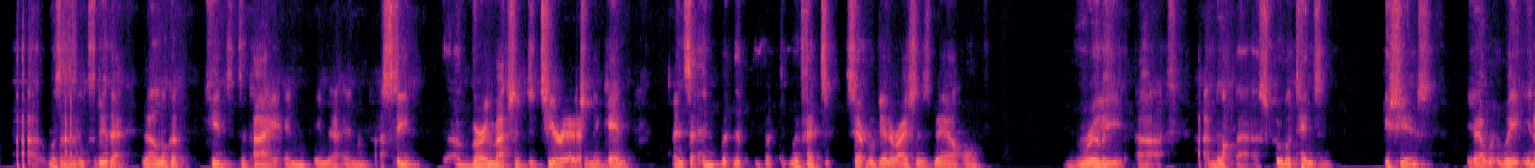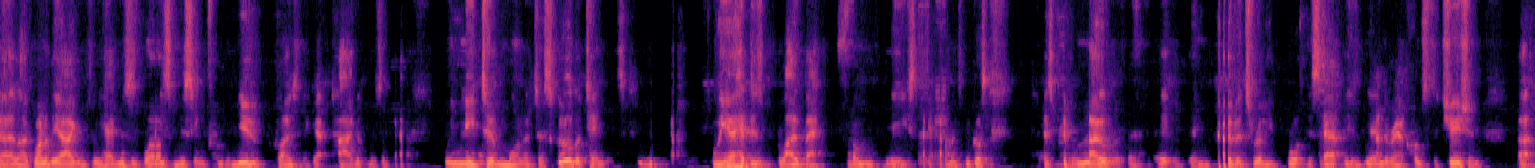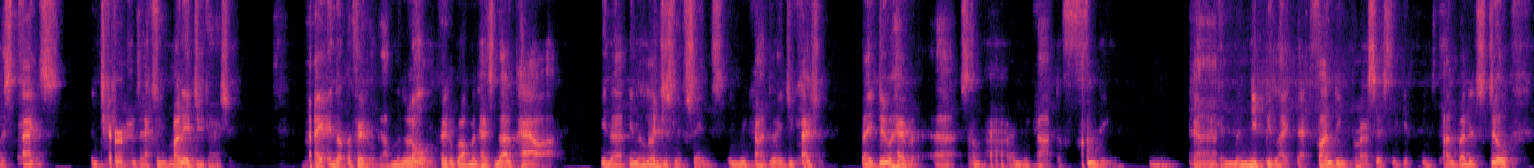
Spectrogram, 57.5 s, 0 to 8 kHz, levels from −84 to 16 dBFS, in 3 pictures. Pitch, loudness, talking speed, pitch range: 110 Hz, -17 LUFS, 165 wpm, 100-130 Hz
